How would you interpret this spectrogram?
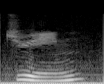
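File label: "jun", Mandarin Chinese, third tone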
